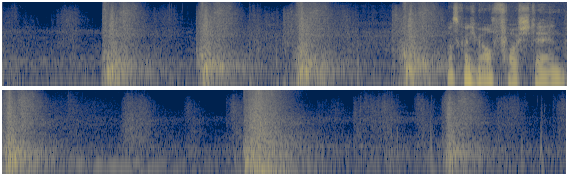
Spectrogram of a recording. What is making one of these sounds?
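A warrior in armour rolls across a stone floor with heavy whooshing thuds.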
